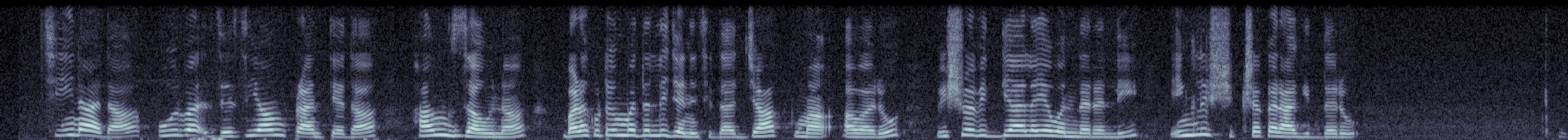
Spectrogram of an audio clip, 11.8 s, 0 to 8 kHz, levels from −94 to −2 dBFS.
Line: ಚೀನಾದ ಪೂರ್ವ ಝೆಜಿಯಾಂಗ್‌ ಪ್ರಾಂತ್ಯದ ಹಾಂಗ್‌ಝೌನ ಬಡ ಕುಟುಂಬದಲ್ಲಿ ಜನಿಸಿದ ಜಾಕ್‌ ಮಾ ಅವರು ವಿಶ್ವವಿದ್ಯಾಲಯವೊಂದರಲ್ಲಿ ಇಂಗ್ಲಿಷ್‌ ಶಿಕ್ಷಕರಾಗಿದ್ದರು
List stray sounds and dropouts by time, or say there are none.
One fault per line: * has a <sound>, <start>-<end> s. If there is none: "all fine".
all fine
